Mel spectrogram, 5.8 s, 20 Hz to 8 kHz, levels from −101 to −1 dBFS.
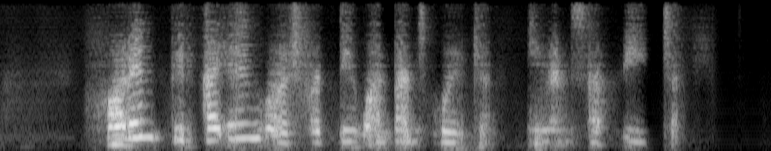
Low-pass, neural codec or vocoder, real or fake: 7.2 kHz; codec, 44.1 kHz, 0.9 kbps, DAC; fake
